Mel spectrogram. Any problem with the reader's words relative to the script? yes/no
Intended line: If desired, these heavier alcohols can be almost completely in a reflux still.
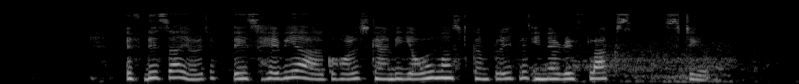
no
